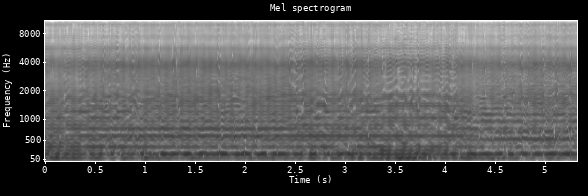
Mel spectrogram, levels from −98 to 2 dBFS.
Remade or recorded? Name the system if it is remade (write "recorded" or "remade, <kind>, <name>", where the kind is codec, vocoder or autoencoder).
remade, vocoder, BigVGAN v2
